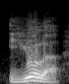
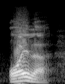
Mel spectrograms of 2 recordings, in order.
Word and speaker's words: Euler: It's not pronounced Yola, but Ola. Obviously this name is derived from the 18th century Swiss mathematician by the name of Leonard Oiler and he was just not a mathematician.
